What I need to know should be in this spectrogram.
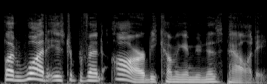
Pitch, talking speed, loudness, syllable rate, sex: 145 Hz, 200 wpm, -19 LUFS, 6.8 syllables/s, male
